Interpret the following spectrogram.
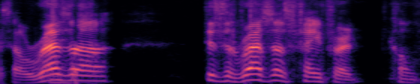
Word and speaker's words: RZA: hey you know um this is like Risa how do I pronounce that RZA Reza okay so Reza this is Reza's favorite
